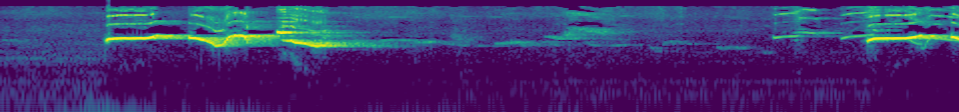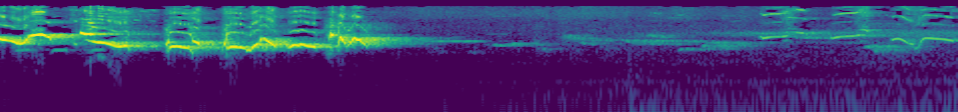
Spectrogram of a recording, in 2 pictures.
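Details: Oriental magpie-robin at night, delivering two rich phrases of clear rising and falling whistles mixed with rapid chattering notes, with pauses between them and a soft low rumble underneath.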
